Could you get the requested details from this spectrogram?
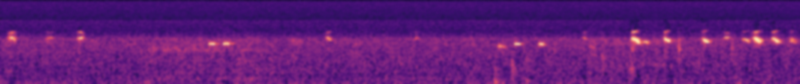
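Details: Chicks aged one to two days peep faintly and sparsely at first, then a run of brighter, high peeps comes in quick succession near the end over a soft background hiss.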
